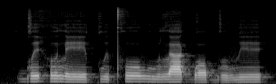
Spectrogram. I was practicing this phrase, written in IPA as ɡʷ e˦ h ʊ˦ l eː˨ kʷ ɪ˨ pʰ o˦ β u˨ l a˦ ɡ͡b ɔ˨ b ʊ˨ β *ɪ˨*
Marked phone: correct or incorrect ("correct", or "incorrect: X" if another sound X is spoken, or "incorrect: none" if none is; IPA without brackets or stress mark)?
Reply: incorrect: ɪ˦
